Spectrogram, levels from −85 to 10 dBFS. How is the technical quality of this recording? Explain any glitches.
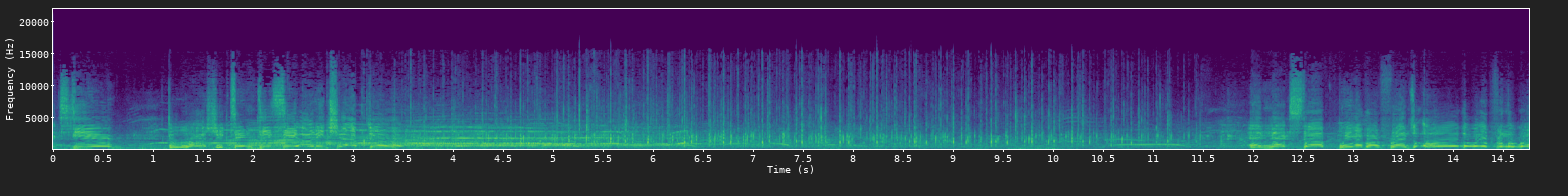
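Three brief glitches are audible. Lost LE Audio frames at 2.26 s (about 7.5 ms, fitting one frame), 6.51 to 6.53 s and 9.97 s (about 15 ms each, fitting two frames). The decoder fills each gap with the previous spectrum, signs randomised, so tones smear into a short noisy blip. On a spectrogram this shows as a thin vertical smudge, and the waveform shows a scrambled patch.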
